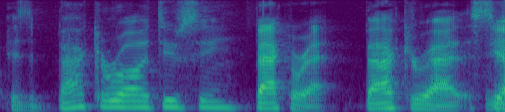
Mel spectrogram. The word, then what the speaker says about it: Baccarat: There's 11 levels with a bunch of mini games like Baccarat. Is it Baccarat, Ducey? Baccarat. See, I always get confused if you had to pronounce the T or something like that.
